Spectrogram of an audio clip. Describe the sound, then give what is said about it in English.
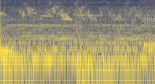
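Birds chirp in quick, overlapping tweets at a low level against a steady hum of background noise, with no one speaking. “You guys are scaring the birds. Yeah, I can hear that, yeah.”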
